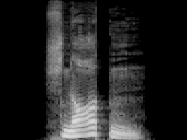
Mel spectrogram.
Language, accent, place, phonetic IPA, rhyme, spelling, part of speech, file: German, Germany, Berlin, [ˈʃnɔʁtn̩], -ɔʁtn̩, schnorrten, verb, De-schnorrten.ogg
- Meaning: inflection of schnorren: 1. first/third-person plural preterite 2. first/third-person plural subjunctive II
